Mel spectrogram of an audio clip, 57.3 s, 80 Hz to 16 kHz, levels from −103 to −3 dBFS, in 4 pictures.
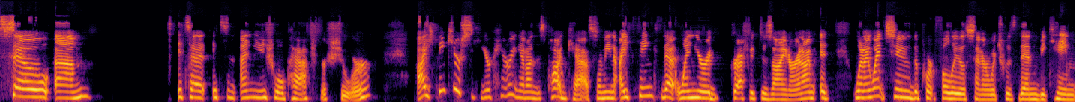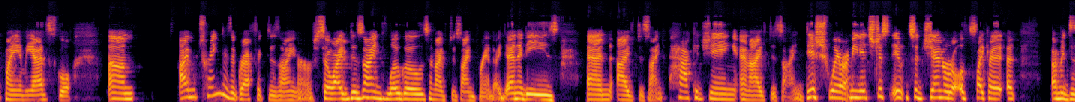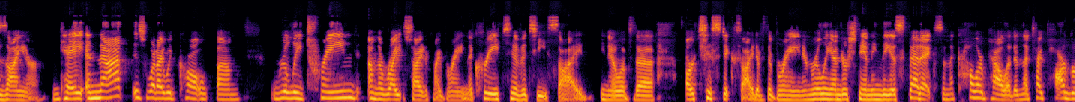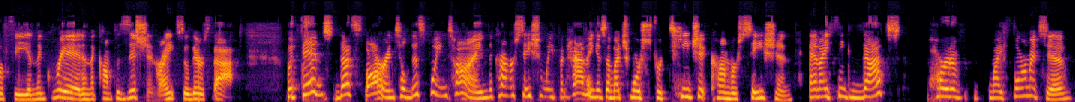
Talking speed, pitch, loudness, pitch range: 175 wpm, 215 Hz, -20 LUFS, 185-250 Hz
